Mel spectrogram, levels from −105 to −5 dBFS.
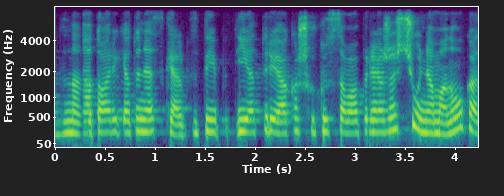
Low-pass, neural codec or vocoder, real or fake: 7.2 kHz; none; real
